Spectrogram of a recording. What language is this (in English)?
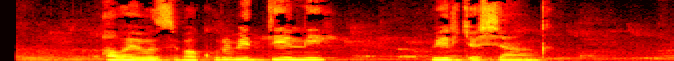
Kinyarwanda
